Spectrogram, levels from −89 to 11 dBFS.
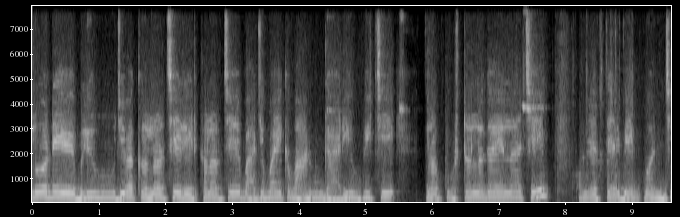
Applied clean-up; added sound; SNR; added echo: neural mask model RNNoise.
